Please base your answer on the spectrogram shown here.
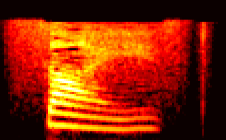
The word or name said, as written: sized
